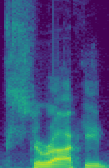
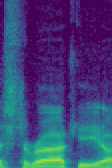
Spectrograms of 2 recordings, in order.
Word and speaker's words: Starocki: Oh, Marinelli forfeit over Starocki on the backside. Oh yeah, I had a Pennsylvania native saying that I pronounced Starocki correctly, and I'm the only one in FRL who does so, and they would like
